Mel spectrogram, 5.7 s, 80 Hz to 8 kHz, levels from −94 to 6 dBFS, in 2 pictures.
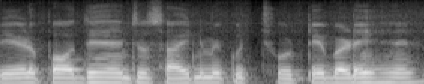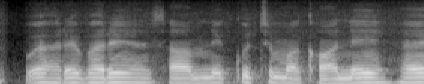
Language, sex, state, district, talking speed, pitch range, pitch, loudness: Hindi, male, Rajasthan, Nagaur, 190 wpm, 120-130 Hz, 125 Hz, -17 LUFS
